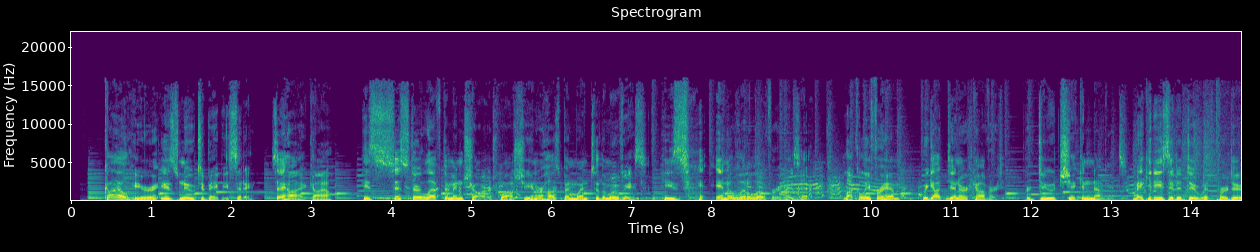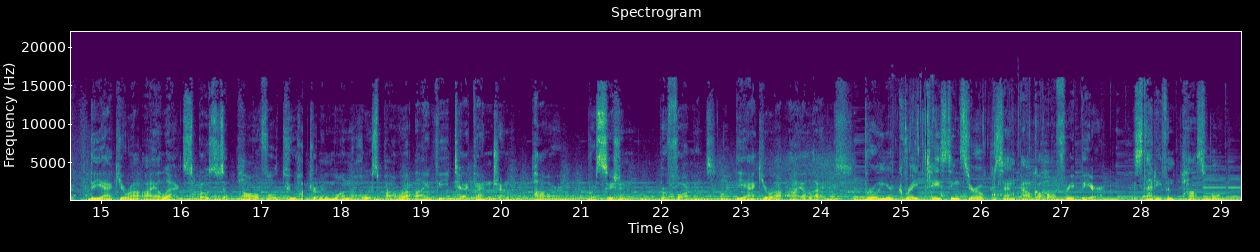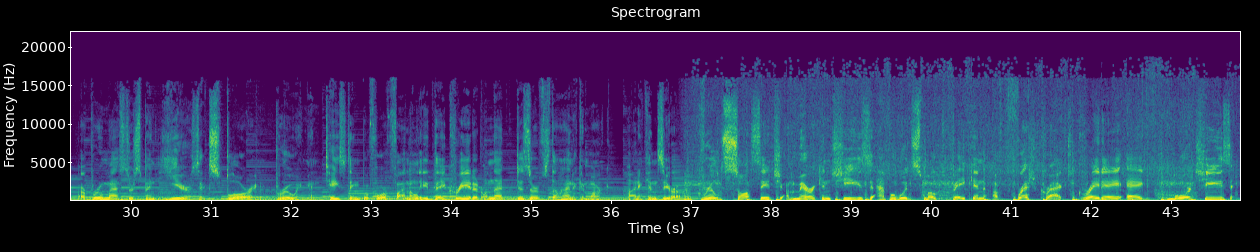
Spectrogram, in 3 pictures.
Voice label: 30s Male Commercial

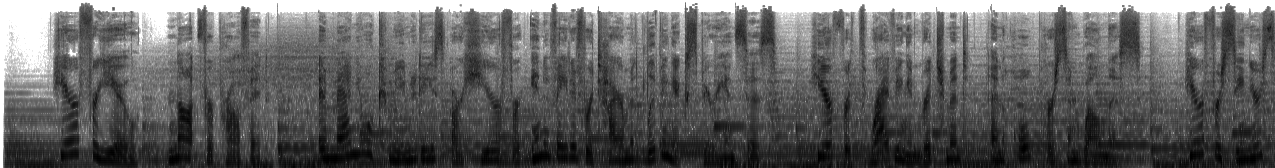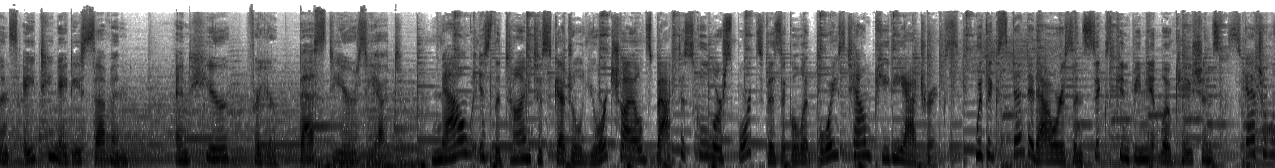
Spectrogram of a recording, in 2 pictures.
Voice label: Female 40s 50s Commercial

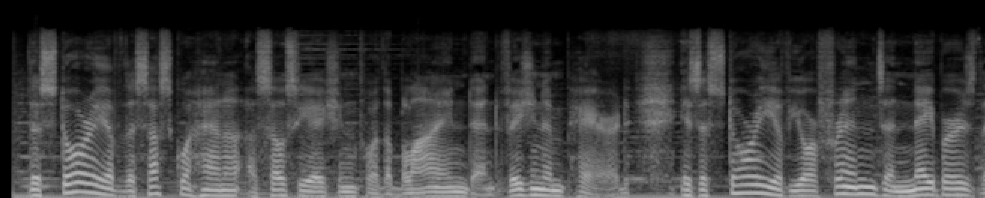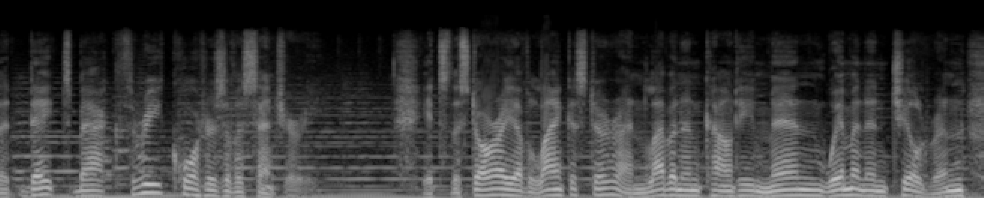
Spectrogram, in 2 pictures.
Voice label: 50s Male, voiceover

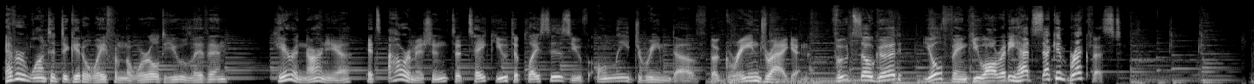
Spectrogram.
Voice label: 30s40s Male Characters Commercials

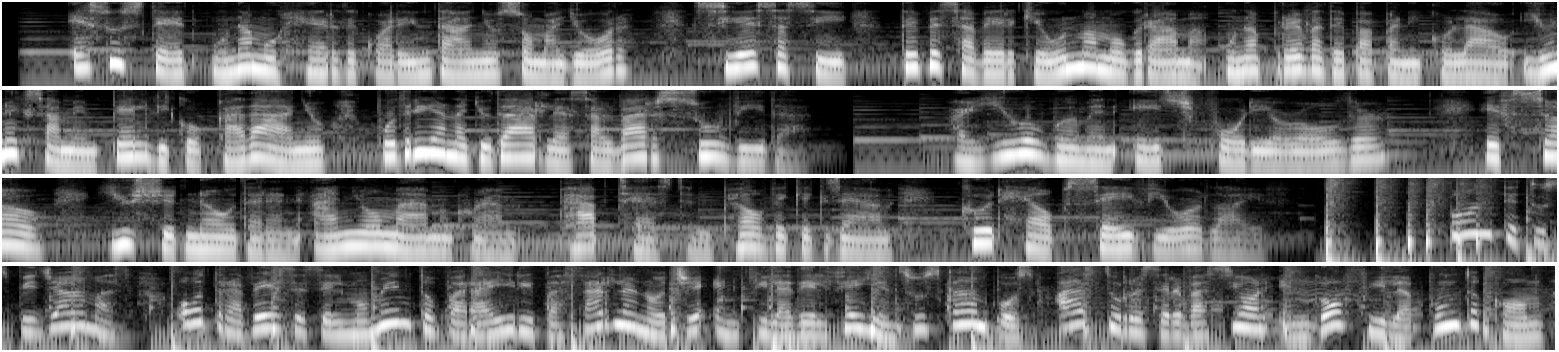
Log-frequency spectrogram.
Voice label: 30s 40s Female Spanish English

